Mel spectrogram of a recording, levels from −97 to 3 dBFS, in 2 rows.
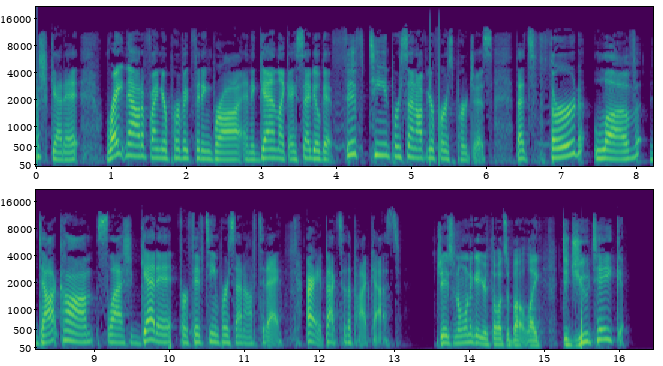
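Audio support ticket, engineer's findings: Loud pop, three events, rising in level. Double pop 5.24–5.39 s, about 10 dB above speech. Single pops 9.99–10.01 s after "slash get", about 15 dB, and 15.48–15.51 s after "thoughts about like did", about 20 dB. Speech continues underneath. Likely a connector, switch or static voltage pulse.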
